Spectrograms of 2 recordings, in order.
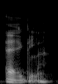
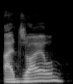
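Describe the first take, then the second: First: The name sounds like French aigle, one syllable. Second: The name sounds like the English word agile. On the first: The speaker calls it right. "It's Aigle" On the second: The speaker calls it wrong. "It's not agile"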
